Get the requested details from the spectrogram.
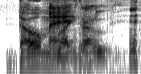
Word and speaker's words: Domingues: It's Domingues. – Domingues. – Like lemon meringue.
